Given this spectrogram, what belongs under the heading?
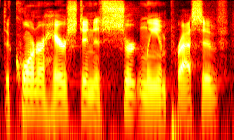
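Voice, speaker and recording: A man's voice: lowish voice, fairly even intonation, a little fast, a bit bright, smooth. A man co-hosting a football show, talking draft picks in a rambling, emphatic way. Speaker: radio play-by-play announcer and co-host. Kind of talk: animated football talk.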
